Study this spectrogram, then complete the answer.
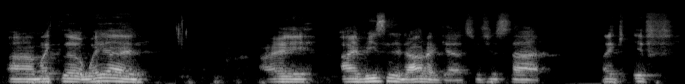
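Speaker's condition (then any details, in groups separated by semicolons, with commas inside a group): Stuttering; onset around age 5 or 6, biological father and maternal grandfather stutter, childhood speech therapy including easy onset; attends NSA and Stutter Social online support meetings; much worse when hiding it, hardly stutters when relaxed and open, harder at school, grandmother hears none; repeated words, blocks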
